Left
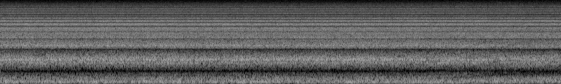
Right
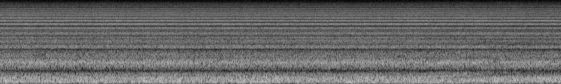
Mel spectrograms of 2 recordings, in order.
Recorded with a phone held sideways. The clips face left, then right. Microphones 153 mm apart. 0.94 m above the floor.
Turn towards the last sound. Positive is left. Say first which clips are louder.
# right 8 dB
turn(degrees=-55)  # may be behind; listen again after turning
